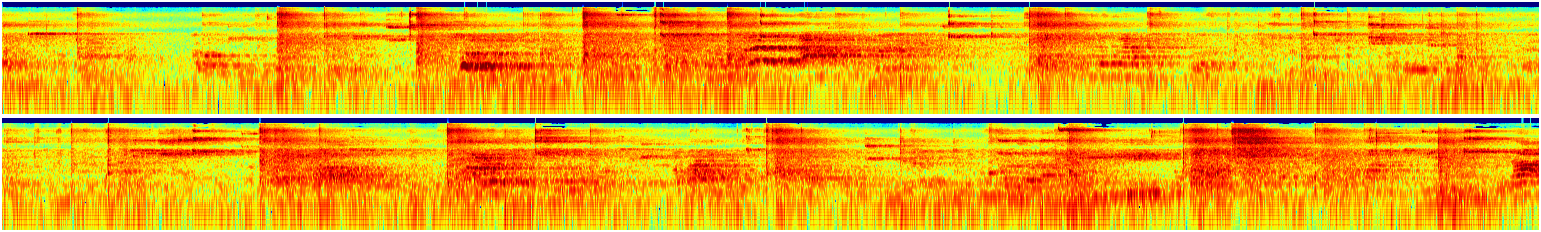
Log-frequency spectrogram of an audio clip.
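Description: Badminton rally: repeated sharp smacks of rackets striking a shuttlecock, several close together at times, with people's voices in the background.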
